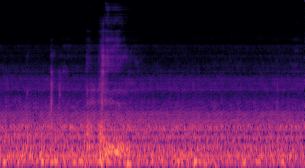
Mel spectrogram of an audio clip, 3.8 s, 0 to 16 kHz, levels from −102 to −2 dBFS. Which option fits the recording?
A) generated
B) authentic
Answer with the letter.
A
